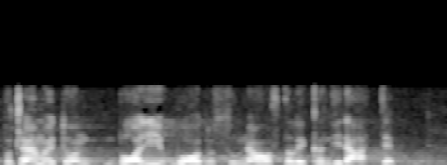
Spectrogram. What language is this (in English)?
Serbian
